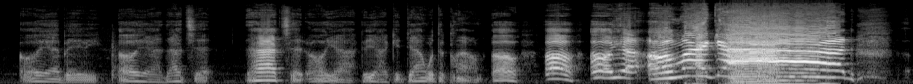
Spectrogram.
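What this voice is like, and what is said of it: Cartoon clown voice, moaning. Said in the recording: “this is my imitation of Krusty the Clown having an orgasm”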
